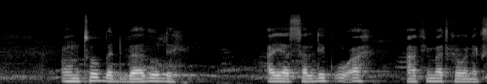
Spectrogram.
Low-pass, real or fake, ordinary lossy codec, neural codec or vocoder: 10.8 kHz; real; none; none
